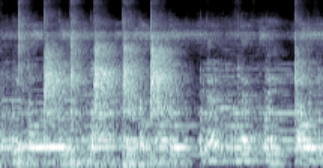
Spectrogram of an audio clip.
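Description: Kathak footwork: bare feet stamping on the floor in rhythm, about three stamps a second for the first two seconds, a pause, then one more stamp at the end. Recorded Indian classical instrumental music plays under it.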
